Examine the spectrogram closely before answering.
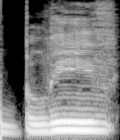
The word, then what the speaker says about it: BLEAV: because it sounds like believe and you'd spell it like that, but it's not spelled that way.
